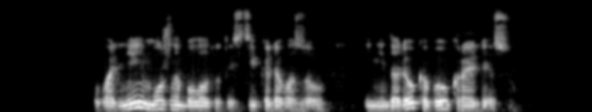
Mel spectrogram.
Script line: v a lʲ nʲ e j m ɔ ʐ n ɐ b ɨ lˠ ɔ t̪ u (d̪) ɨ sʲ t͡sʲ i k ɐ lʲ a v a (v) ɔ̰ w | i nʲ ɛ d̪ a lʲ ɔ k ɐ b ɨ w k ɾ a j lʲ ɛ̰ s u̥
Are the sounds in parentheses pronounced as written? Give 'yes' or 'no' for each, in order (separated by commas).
no, no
